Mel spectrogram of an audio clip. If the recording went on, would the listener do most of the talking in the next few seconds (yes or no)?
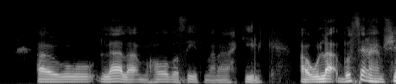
no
